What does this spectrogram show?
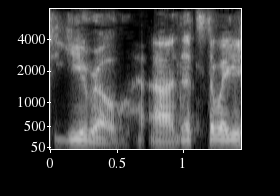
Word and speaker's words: gyro: food of Greece you know and it's not gyro its gyro and that's the way you should pronounce it it's very different from the ones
